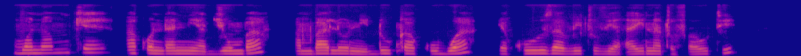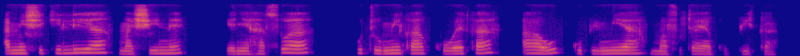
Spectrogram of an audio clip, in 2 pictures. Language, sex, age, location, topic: Swahili, female, 36-49, Kisumu, finance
